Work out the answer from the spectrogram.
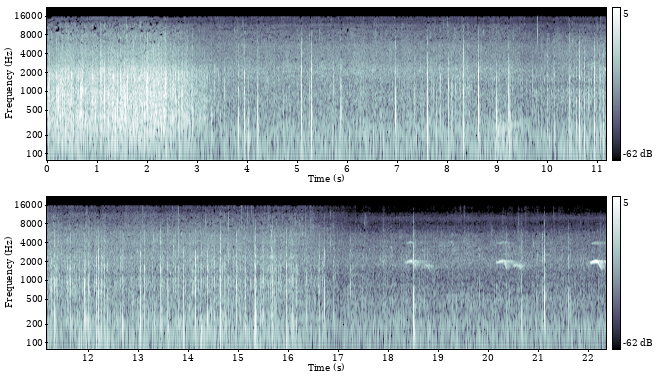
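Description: Heavy rain hissing steadily for the first few seconds, then quieter rain falling on pooled muddy water, with many single drops plopping against a flow of water. Near the end a short, high call repeats about every two seconds.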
